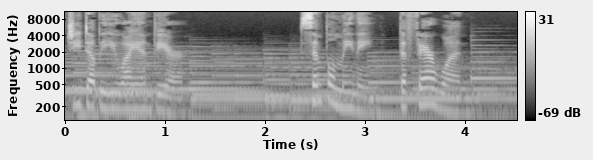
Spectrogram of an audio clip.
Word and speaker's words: Guinevere: Pronunciation, Gwynvere.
